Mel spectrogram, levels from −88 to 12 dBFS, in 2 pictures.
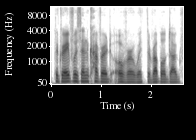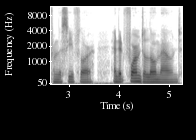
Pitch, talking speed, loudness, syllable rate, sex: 115 Hz, 215 wpm, -21 LUFS, 5.6 syllables/s, male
